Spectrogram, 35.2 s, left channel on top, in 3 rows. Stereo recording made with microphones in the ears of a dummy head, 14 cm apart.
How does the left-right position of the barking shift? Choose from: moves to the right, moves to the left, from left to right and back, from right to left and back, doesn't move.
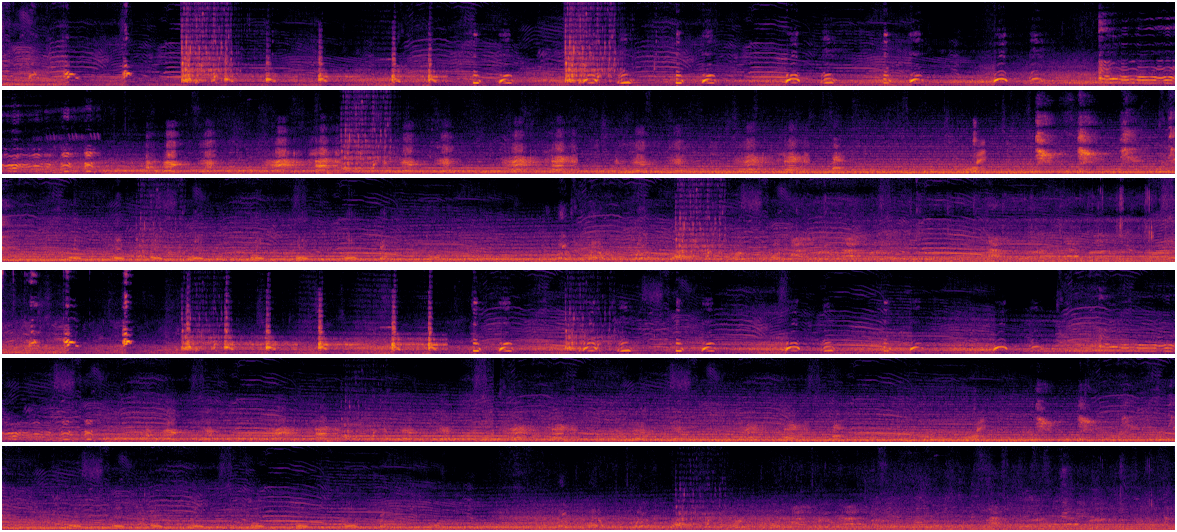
moves to the left.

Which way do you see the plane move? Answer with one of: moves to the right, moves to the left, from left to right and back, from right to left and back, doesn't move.
moves to the left.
